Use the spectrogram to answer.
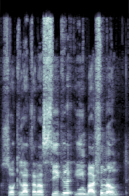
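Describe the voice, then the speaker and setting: A man with a Brazilian Portuguese accent, teaching a recorded English grammar lesson for beginners and patiently repeating words slowly. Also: on the high side, big pitch swings.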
